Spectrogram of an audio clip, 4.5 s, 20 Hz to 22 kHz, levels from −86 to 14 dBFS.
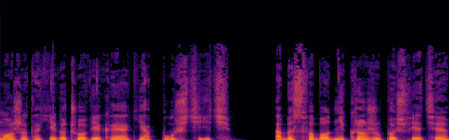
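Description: No technical faults can be heard anywhere in this speech recording. There is nothing here to place in time or to trace back to a cause.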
